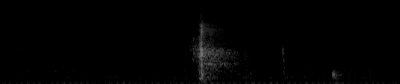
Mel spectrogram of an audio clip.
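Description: A single sharp knock or slap about halfway through, trailing off briefly in a hard-floored room, followed by two faint ticks.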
